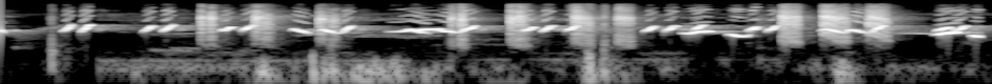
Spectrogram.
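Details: White-rumped shama song with fill-ins copied from speed cililin, canary and lovebird: loud, varied whistled phrases, rising and falling slurs around the middle pitch, broken by sharp, harsh, high bursts, delivered in quick succession.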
